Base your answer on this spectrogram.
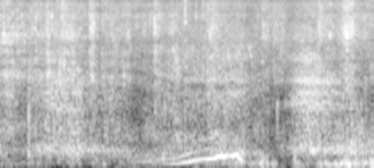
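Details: Limousin cattle being driven to the next pasture: one drawn-out low moo that climbs steadily in pitch for about a second, then breaks off, over outdoor rustling and shuffling steps.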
